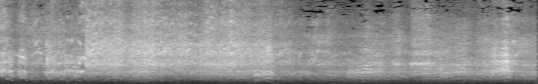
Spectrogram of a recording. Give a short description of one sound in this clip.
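Macaws call harshly as they fly past.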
